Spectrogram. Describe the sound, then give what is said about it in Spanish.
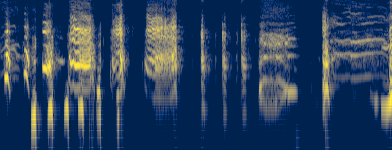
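A rooster crows loud right behind a window in the city, its harsh, strained call broken into a rapid run of short squawking bursts that ends in a longer drawn-out note. “mire, el gallo está justamente atrás de mi, de mi ventana.”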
